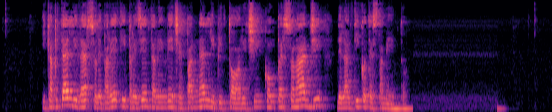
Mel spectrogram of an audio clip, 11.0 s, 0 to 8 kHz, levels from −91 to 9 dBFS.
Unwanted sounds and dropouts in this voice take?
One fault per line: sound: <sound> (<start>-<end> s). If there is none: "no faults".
no faults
